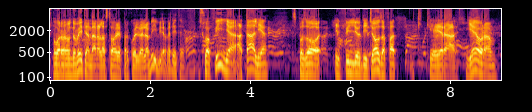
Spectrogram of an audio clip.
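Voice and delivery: ordinary talk, nothing marked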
